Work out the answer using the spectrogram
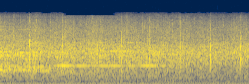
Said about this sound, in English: Yeah, people cheering for this. Seriously.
